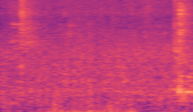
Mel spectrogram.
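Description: Steady wind buffeting the microphone, a low rumbling roar with gusts rising and falling, loud and close, no voices.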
